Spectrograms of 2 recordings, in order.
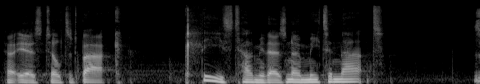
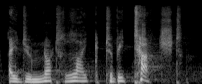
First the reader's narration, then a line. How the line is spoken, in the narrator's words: The zebra spat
